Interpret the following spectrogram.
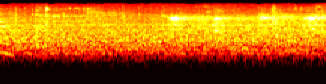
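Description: Steady, even background noise of a large indoor livestock arena, with no distinct hoofbeats or calls standing out.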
